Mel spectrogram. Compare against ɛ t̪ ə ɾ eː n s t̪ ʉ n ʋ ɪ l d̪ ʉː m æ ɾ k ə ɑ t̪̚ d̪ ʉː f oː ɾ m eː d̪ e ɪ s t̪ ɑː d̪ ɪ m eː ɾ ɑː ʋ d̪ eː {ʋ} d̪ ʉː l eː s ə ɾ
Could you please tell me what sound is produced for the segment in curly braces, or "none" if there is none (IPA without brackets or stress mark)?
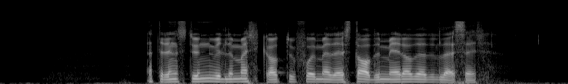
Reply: none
